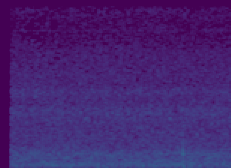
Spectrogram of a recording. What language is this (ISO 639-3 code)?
kor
